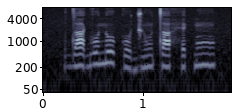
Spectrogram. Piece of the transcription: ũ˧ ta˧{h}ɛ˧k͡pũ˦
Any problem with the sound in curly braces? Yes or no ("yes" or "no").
no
